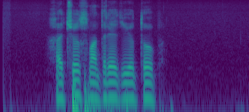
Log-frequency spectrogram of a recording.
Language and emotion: Russian, neutral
